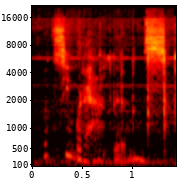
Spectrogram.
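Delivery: soft secretive whisper; suspense whisper. Real, not acted. Teacher whispering to build suspense before reading on. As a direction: hush them before the page turns. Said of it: "teacher building suspense".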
